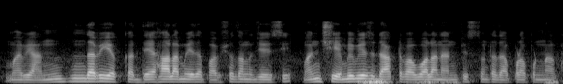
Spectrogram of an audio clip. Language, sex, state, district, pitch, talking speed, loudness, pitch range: Telugu, male, Andhra Pradesh, Guntur, 120 Hz, 160 wpm, -23 LUFS, 110-125 Hz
